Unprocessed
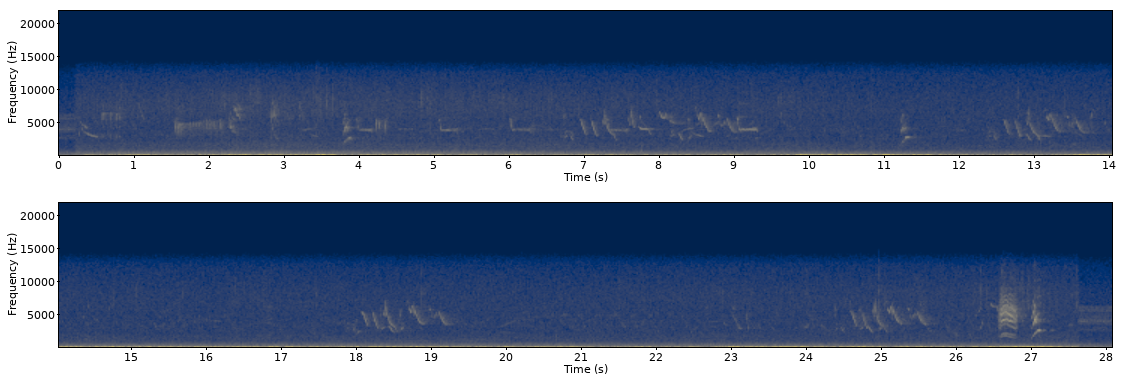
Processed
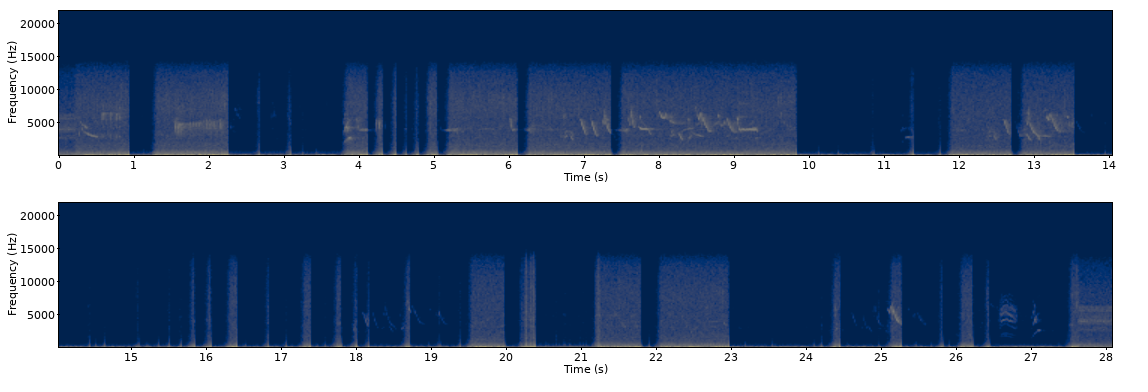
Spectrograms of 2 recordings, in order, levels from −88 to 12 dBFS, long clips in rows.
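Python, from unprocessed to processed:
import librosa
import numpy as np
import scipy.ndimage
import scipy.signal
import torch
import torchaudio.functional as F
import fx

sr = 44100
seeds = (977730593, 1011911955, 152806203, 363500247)

y = fx.transient(x, sr, attack_db=-2, sustain_db=11, at=(20.17, 21.25), fade=0.02)
y = fx.gate_flip(y, sr, shuts_db=-14.0, range_db=-32)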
